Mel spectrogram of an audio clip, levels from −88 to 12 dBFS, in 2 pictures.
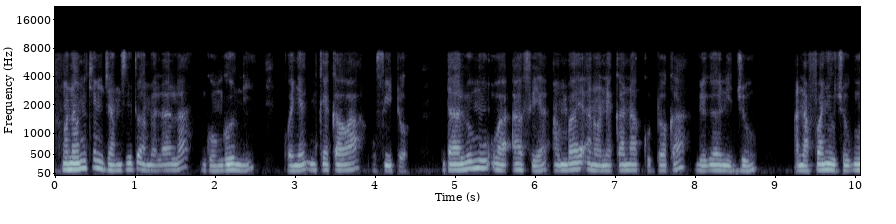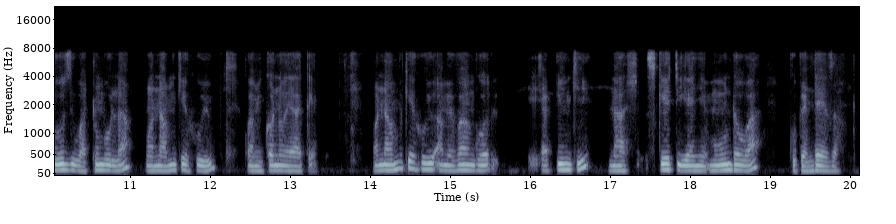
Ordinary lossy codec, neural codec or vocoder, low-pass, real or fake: Opus, 32 kbps; codec, 16 kHz, 8 kbps, FreqCodec, smaller model; 7.2 kHz; fake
